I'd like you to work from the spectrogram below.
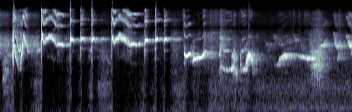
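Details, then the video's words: Oriental magpie-robin (kacer), a champion singer recorded as training song for other kacer: rapid high clicks and repeated sliding whistles, then lower rich warbled phrases rising and falling. "Suara burung kacer gacor juara untuk melatih mental kacer Anda"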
